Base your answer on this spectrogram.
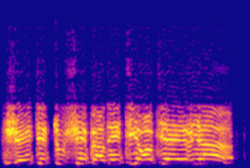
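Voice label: damaged aa, mood high, French; War Thunder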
